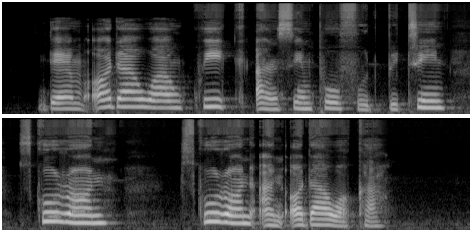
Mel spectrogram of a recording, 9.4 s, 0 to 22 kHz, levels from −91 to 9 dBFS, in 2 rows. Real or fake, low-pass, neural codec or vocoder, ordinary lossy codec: real; none; none; none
